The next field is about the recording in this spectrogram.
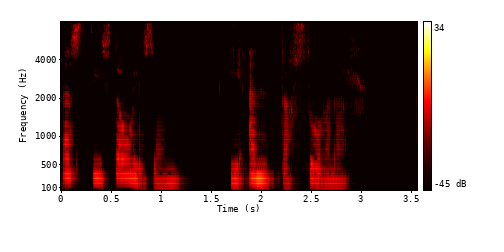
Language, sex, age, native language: Icelandic, female, 11, Icelandic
